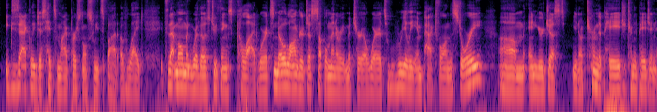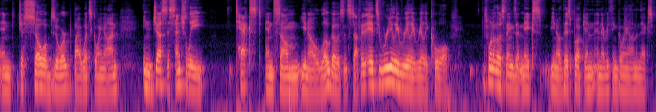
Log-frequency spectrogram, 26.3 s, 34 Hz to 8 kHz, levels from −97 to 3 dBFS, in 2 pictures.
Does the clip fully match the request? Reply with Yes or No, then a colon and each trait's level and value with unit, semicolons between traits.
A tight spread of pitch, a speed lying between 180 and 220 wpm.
Yes: narrow, 2.2 semitones; average, 200 wpm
